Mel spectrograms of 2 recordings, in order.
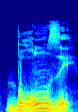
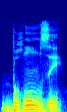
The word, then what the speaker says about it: bronzé: So O-N, on, and then Z. It's really pronounced like Z. Bronzé. Bronzé.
